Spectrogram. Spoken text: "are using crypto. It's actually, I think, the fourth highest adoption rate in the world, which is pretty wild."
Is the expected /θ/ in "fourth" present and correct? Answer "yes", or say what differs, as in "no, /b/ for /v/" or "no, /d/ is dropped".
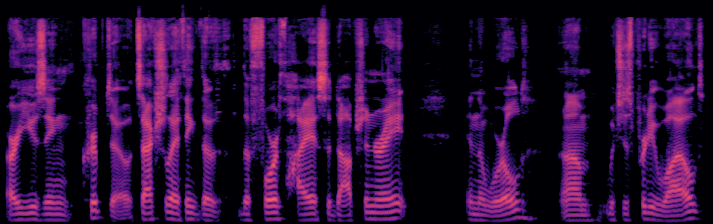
yes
